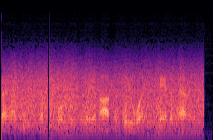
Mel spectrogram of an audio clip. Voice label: Airports 122.7, Radio; KSTE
